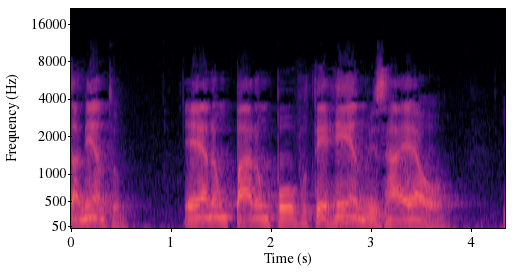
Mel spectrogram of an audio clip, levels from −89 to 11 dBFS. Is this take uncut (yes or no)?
yes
